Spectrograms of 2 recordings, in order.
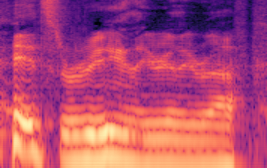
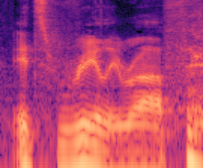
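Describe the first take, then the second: First: Laughing. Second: Said in the usual way. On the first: Real, not acted. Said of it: "laughing repeat". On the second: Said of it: "plain take".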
